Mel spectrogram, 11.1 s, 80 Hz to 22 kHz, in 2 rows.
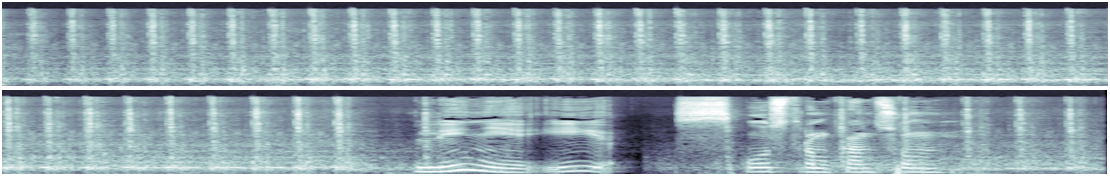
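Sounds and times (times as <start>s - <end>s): sewing machine running: 0.0s - 7.7s, 9.0s - 11.0s.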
